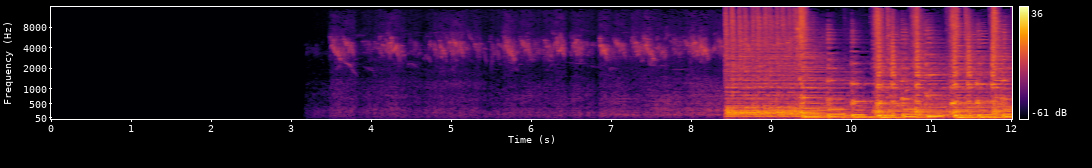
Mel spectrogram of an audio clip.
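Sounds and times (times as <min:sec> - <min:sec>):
birds chirping: 0:03.2 - 0:09.4
music with violin and guitar: 0:08.4 - 0:12.0.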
